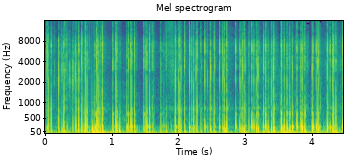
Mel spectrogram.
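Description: A small, hollow, empty translucent pink plastic cup is held in both hands close to the microphone while fingertips tap and squeeze its walls. The result is a dense run of quick, dull, low-heavy taps and crinkling clicks with brief brighter crackle on top.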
